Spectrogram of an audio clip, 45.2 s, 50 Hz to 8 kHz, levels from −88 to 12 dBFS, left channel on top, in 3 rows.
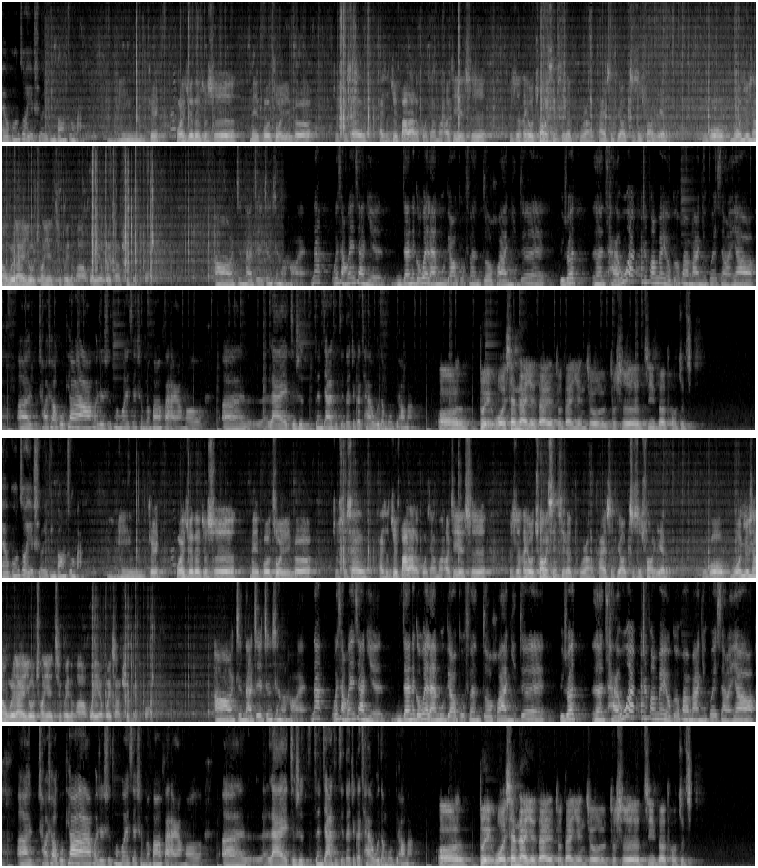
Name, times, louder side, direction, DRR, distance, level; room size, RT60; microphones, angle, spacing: voice 1, 0.0-1.6 2.1-2.3 14.7-15.2 19.3-25.9 26.2-26.6 26.9-30.2 30.5-34.2 34.6-38.4, right 3 dB, 75° right, 1.1 m, -29 dB
sound 1, 0.9-20.7, left 6 dB, 55° left, 1.2 m, -41 dB
voice 2, 2.3-3.2 3.5-4.7 5.0-6.2 6.6-9.7 10.2-13.4 14.0-18.1 38.9-43.9, right 3 dB, 40° right, 1.1 m, -25 dB
sound 2, 28.4-29.0 29.3-29.5 29.8-30.0 30.3-30.4 30.7-30.9 31.2-31.4 31.7-31.8 32.1-32.8 33.1-33.2 33.5-33.7 34.0-34.2 34.5-34.6 34.9-35.1 35.4-35.6 35.9-36.5 36.8-36.9 37.2-37.4 37.7-37.9 38.2-38.3 38.6-38.8 39.1-39.3 39.6-40.2 40.5-40.7 41.0-41.1 41.4-41.6 41.9-42.1 42.4-42.5 42.8-43.0, equal, 85° left, 2.8 m, -40 dB
28.5 x 26.5 x 7.8 m
head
